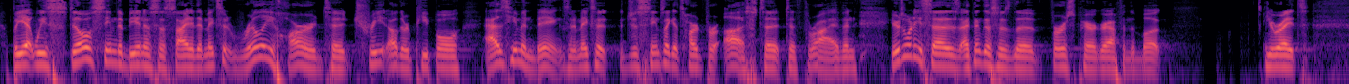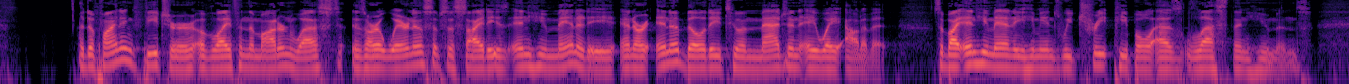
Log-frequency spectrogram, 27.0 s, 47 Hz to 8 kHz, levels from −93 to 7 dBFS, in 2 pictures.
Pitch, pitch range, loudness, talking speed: 130 Hz, 125-145 Hz, -32 LUFS, 200 wpm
